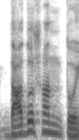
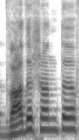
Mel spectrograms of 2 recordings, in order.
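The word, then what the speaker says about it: द्वादशान्त: Okay, dadoshanto in Bengali we would pronounce it as dvadashanta, because dvadash means 12. The dvadashanta for internal kumbhaka is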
